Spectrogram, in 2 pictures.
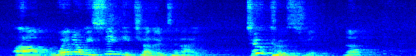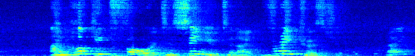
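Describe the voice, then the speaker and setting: A man with an American accent speaks at a moderate pace in an extremely high voice. His pitch swings very widely, and there is noticeable background noise. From United States. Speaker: stand-up comedian. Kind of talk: stand-up comedy set.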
